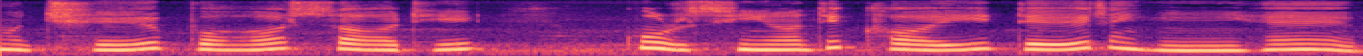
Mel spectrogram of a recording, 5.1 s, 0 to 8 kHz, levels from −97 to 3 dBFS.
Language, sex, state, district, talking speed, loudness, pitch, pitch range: Hindi, female, Madhya Pradesh, Umaria, 95 wpm, -13 LUFS, 250 Hz, 235-275 Hz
